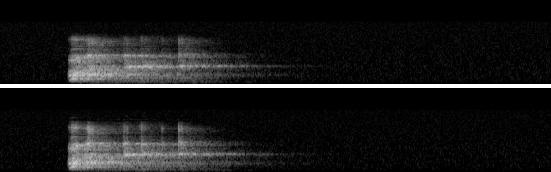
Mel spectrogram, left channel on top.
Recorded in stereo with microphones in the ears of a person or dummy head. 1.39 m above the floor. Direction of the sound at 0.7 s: 35° right (ahead or behind).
